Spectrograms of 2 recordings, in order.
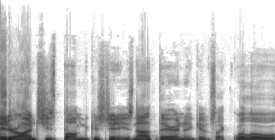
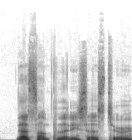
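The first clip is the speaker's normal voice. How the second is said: plain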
